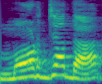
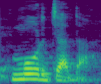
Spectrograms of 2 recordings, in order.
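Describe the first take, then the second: First: মর্যাদা as "mawrjada"; as-written vowel. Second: মর্যাদা as "morjada"; closed "o" in first syllable of মর্যাদা; correct spoken vowel. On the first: Teacher reads the written word, মর্যাদা with open "aw". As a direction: open "aw" in first syllable of মর্যাদা. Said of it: "শব্দটা". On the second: Teacher models pronunciation, মর্যাদা with closed "o". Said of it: "উচ্চারণ হবে". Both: Shown as a demonstration.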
